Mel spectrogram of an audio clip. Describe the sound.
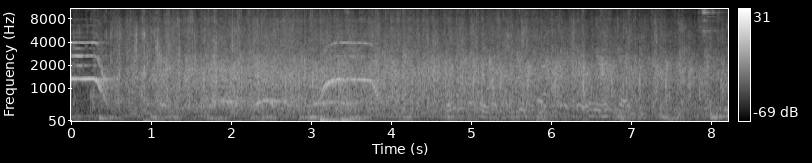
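An audience applauds as a musician comes onto the stage, steady, full-bodied clapping from many hands that keeps an even level from start to finish.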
